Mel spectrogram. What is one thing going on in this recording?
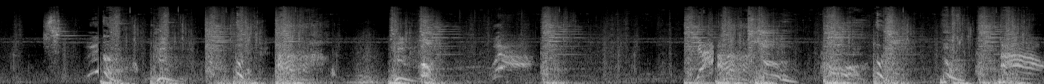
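Metal weapons clash and thud in a fight.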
